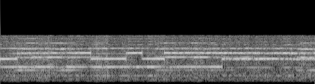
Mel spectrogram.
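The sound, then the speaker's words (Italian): An ambulance siren comes through a narrowband CB radio channel in Sassari, Italy. Its loud, steady wailing tones step between pitches and run continuously without pause. “C'è un'ambulanza in Kiwi. No, è proprio entrata qua dietro.”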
